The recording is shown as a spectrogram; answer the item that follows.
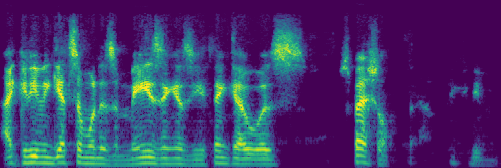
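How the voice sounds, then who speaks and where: A man playing an earnest actor famed as a heroic sci-fi captain in an amateur table read, halting and sheepish at times. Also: medium pitch, a bit bright, dry recording. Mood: sheepish, nostalgic.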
